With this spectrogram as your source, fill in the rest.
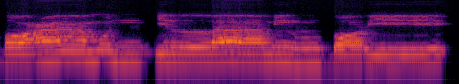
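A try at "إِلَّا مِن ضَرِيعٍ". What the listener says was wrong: Enggak maju bibirnya. bibir. Iya, do-nya juga maju. Jangan do. Jangan do. Da. Jangan do.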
